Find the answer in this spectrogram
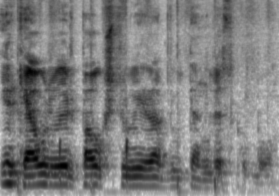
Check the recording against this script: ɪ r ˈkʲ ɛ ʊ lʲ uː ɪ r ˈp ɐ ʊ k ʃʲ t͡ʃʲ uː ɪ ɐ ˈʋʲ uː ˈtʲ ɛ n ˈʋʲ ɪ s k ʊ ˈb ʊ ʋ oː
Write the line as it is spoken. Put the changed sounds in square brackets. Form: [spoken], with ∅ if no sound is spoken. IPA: ɪ r ˈkʲ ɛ ʊ lʲ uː ɪ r ˈp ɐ ʊ k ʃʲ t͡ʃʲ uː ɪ ɐ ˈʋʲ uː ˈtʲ ɛ n ˈʋʲ ɪ s k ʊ ˈb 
